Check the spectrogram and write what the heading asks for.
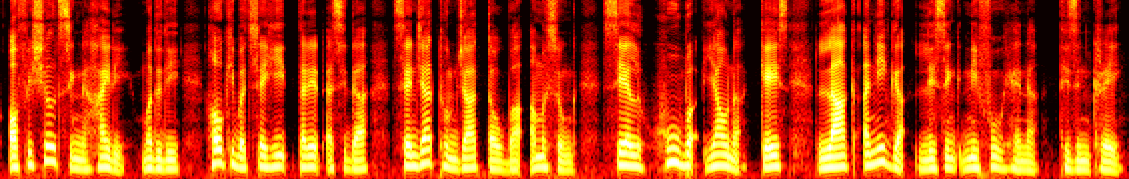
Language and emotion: Manipuri, neutral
